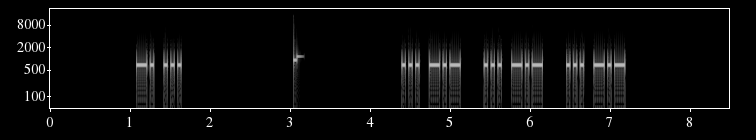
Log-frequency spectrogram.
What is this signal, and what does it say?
Morse code, heard as a keyed tone, about 28 wpm, 700 Hz. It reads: NS SK SK SK
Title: Canadian Provinces and Territories - Repeated 3x - 28wpm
